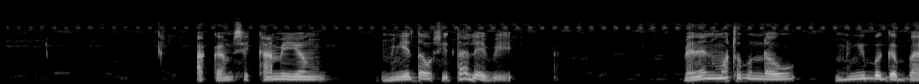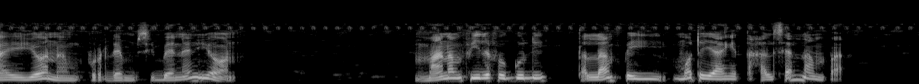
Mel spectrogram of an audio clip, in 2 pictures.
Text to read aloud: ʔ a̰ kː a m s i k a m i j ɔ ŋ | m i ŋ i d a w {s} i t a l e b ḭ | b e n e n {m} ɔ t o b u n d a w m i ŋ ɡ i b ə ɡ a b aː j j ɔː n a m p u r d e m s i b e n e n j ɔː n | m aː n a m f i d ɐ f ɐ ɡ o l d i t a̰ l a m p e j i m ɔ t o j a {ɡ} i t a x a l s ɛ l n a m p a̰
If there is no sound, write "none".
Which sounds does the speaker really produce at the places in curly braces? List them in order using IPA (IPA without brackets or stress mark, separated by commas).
s, m, ŋ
